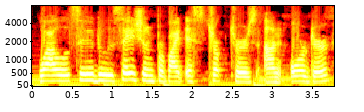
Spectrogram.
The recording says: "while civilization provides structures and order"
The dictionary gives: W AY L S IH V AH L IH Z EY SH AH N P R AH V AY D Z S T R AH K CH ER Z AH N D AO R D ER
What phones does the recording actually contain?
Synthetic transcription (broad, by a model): W AY L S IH B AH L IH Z EY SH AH N P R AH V AY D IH S T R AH K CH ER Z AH N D AO R D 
